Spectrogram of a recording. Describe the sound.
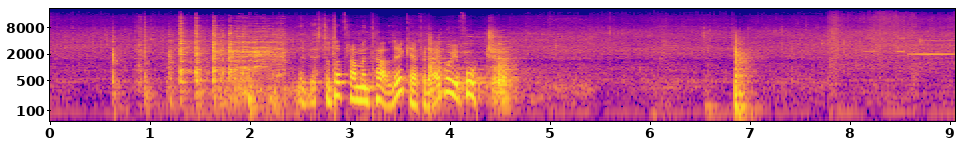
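Hamburgers sizzle on an OBH Nordica OptiGrill Plus grill with a steady, faint crackling hiss throughout, while a person talks for the first few seconds; a single sharp click stands out near the end.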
